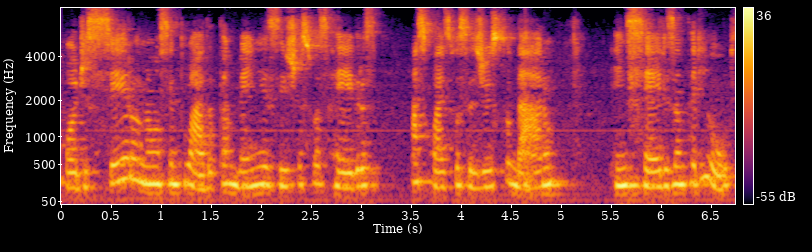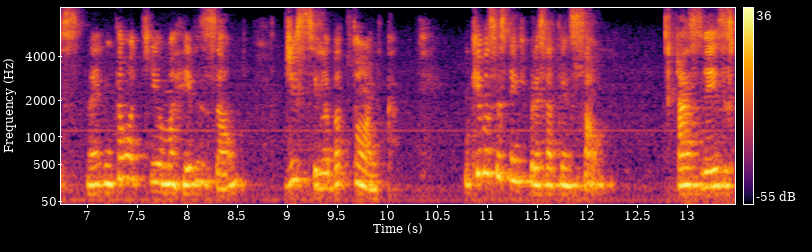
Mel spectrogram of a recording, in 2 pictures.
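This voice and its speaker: A woman's voice: medium pitch, darkish tone, a little hiss or hum, rough recording. A woman from Brazil teaching a recorded grammar lesson, explaining step by step and often checking in with her students.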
